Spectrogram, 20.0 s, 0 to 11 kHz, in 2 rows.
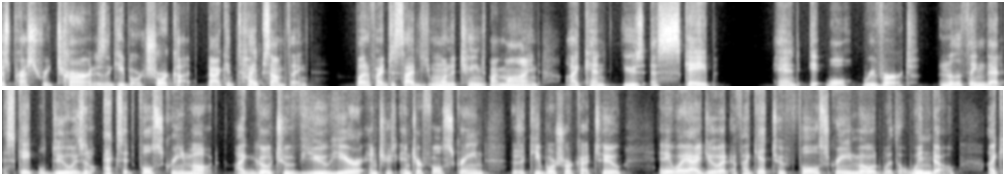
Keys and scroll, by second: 0.4 Return, 2.2 a, 6.5 Escape.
